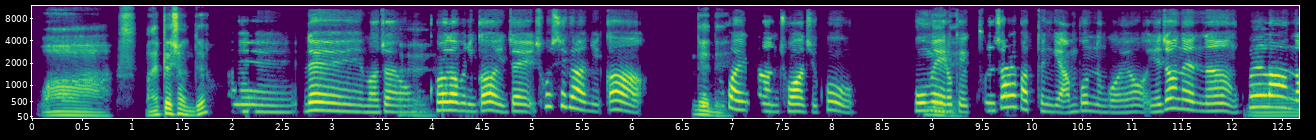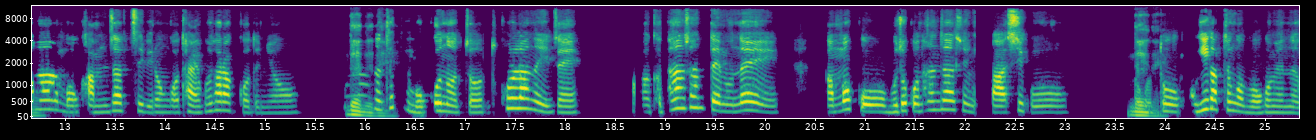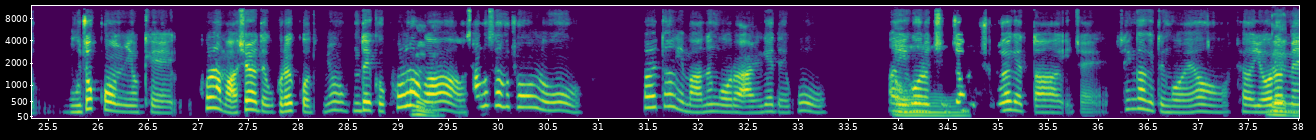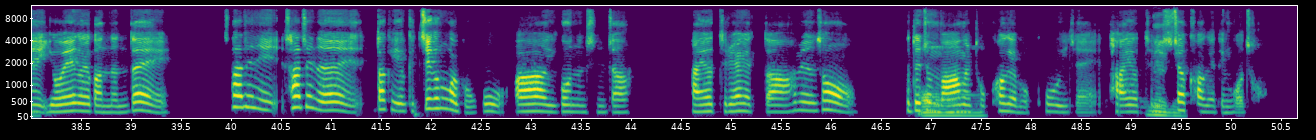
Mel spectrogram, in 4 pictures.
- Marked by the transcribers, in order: other background noise; tapping
- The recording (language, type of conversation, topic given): Korean, unstructured, 어떤 습관이 당신의 삶을 바꿨나요?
